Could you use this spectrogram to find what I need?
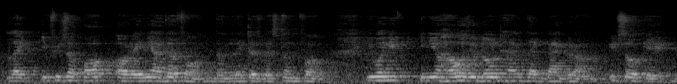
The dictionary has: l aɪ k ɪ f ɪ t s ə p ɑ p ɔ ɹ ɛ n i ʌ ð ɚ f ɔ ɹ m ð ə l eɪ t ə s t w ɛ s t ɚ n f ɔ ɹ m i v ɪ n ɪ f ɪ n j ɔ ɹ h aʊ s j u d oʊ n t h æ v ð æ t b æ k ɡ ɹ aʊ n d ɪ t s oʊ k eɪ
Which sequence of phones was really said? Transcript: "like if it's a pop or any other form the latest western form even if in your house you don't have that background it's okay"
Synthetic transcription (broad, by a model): l aɪ k ɪ f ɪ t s ə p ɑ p ɔ ɹ ɛ n i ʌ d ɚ f ɔ ɹ m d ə l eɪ t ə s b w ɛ s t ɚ n f ɔ ɹ m i v ɪ n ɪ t ɪ n j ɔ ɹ h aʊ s j u d oʊ n t h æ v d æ t b æ k ɡ ɹ aʊ n d ɪ t s oʊ k eɪ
